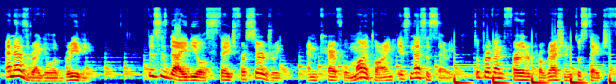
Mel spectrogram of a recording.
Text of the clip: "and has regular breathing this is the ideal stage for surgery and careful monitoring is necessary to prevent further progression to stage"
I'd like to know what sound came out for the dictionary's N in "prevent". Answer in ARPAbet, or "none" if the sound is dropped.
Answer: N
